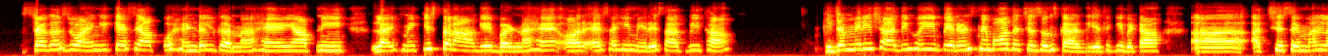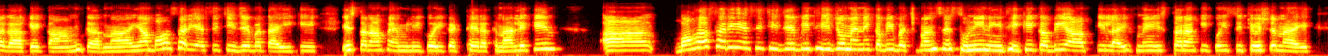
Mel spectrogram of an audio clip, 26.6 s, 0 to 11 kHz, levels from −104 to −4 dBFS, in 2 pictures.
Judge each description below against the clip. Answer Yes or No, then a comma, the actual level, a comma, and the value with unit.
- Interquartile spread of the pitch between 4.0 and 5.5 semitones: No, average, 3.4 semitones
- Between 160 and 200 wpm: Yes, fast, 190 wpm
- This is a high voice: Yes, very high, 250 Hz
